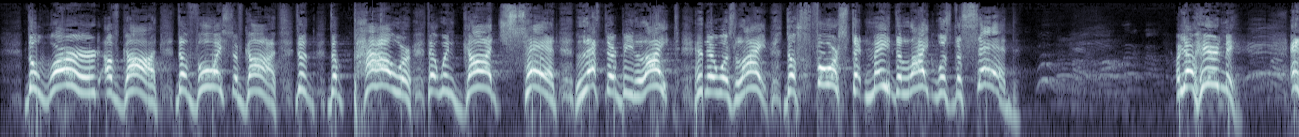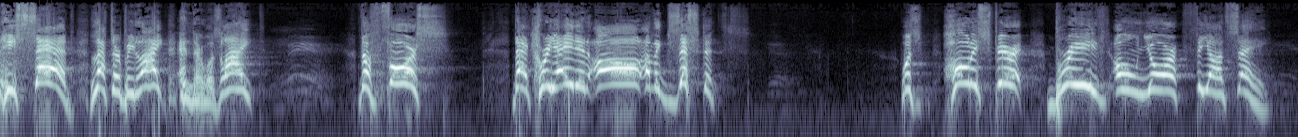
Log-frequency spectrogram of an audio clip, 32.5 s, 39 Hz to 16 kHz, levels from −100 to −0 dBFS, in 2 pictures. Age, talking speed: 50-69, 115 wpm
